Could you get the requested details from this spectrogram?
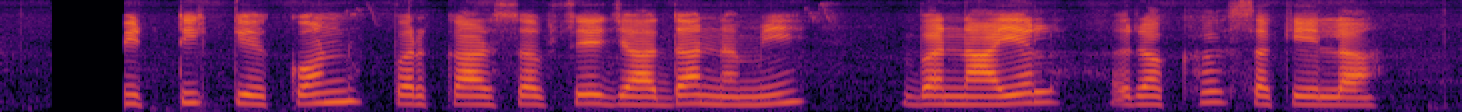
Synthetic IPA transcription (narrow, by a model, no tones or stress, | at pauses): mɪʈːikekɔnpəɾəkaːɾsəbsed͡ʒjaːd̪anəmi | bənaːjəl | ɾəkʰsəkeːlaː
